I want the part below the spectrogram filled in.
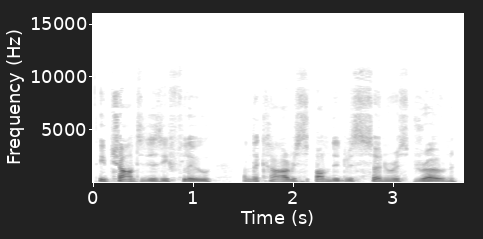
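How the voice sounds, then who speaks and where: A man's voice: mid-range voice, fairly even intonation, normal speed, no room sound. Man narrating a storybook, dry recording. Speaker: storyteller reading a novel aloud. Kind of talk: expressive scripted narration.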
